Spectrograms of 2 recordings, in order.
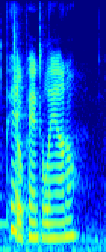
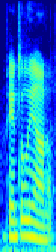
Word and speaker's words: Pantoliano: Joe Pantoliano. – Okay. Pantoliano. – Pantoliano.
